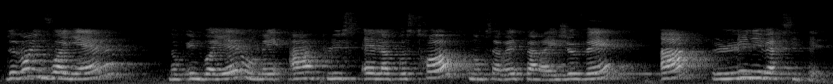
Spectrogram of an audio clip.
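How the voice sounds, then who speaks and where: A woman from France, a university French teacher, giving a beginner lesson and slowly enunciating example phrases. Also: high-pitched. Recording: very echoey room.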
